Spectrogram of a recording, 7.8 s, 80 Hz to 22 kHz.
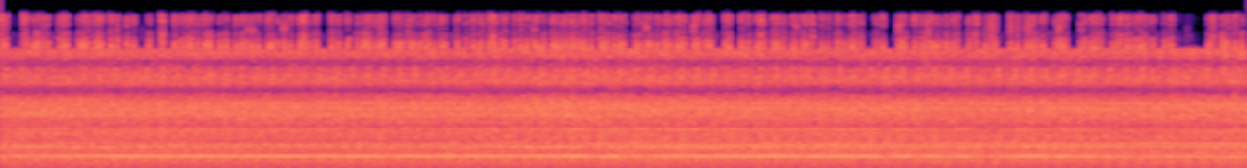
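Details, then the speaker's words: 2008 Subaru Forester after replacing a failed alternator: steady, even idle with a faint constant high whine over the engine hum and no flutter or dips; charging normally again. "And look at there. Charging once again, so we'll let this run, charge our battery on up, and see if our check engine light throws"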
